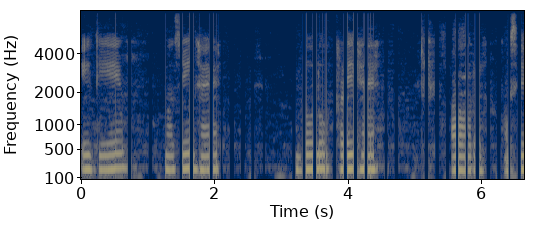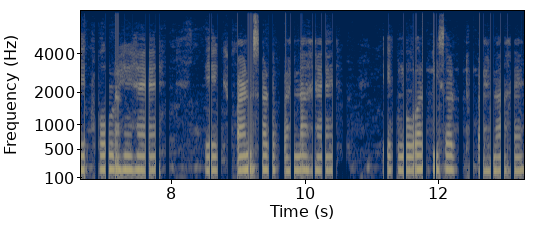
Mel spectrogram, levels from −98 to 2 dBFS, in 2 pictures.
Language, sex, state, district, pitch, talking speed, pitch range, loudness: Hindi, female, Chhattisgarh, Bilaspur, 195 Hz, 105 wpm, 190-205 Hz, -38 LUFS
